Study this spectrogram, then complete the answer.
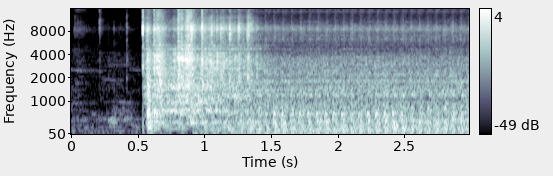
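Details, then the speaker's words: Honda Beat FI scooter with a clicking starter, relay reinstalled without a jumper, started from the button: a short starter whirr, then it catches at once and settles into a steady idle; normal engine start. "Tuh, motor langsung bisa hidup. Kita coba lagi."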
